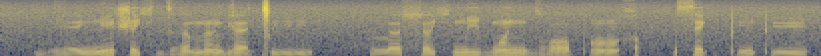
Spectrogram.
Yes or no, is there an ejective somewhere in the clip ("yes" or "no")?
yes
